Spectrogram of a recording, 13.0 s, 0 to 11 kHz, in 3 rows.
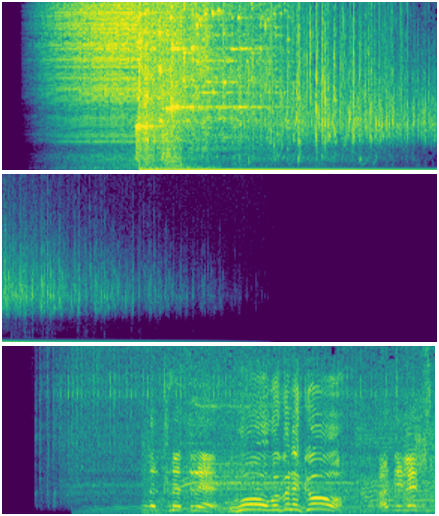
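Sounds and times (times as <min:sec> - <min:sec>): deep bass hit: 0:01.3 - 0:06.1.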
